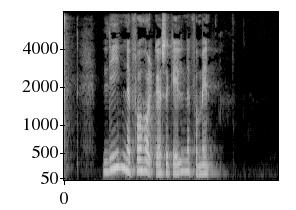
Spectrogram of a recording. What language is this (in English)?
Danish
